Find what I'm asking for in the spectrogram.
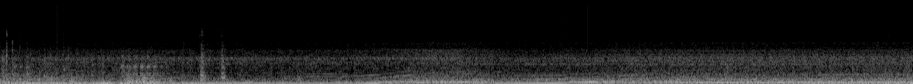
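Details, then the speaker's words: After replacing the failed turbo with a KC Turbos Stock Plus unit (no back pressure valve), a 2000 Ford F250 7.3 Powerstroke diesel pulls hard under load with a deep, steady rumble and no surge, flutter or screech. It makes about 28–30 psi boost with EGTs around 1200 on the lowest tune; turbo spool is normal. "that's about 28 pounds 30 pounds of boost definitely got boost sure 20 pounds is easy"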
